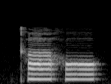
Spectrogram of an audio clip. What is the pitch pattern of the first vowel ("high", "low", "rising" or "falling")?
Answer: high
